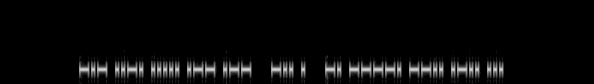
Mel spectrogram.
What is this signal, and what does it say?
Morse code, heard as a keyed tone, about 40 wpm, 700 Hz. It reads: KF5WW DE N9ZLS
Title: USA Callsign DE Callsign - 5 Characters - 40wpm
